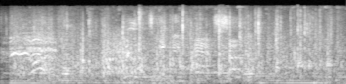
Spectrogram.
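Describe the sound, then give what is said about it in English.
Hooves of four dark horses pulling a general's carriage as it speeds around a corner: many quick clip-clop beats in a running rhythm, with a horse whinnying over the hoofbeats. “A pedestrian leaps back as the general's carriage rockets around a corner. It's drawn by four dark horses.”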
